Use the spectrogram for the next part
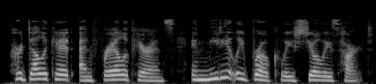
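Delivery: usual speaking voice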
